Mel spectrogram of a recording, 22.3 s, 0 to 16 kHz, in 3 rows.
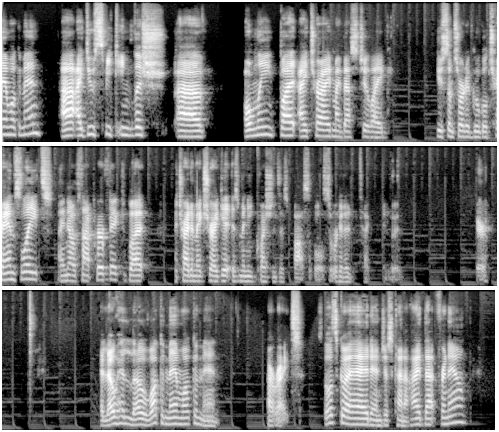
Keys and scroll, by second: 8.5-9.4 typing, 9.5 Return, 14.3 ctrl+v.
